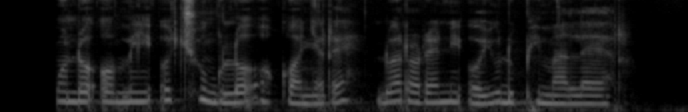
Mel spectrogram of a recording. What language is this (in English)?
Luo (Kenya and Tanzania)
